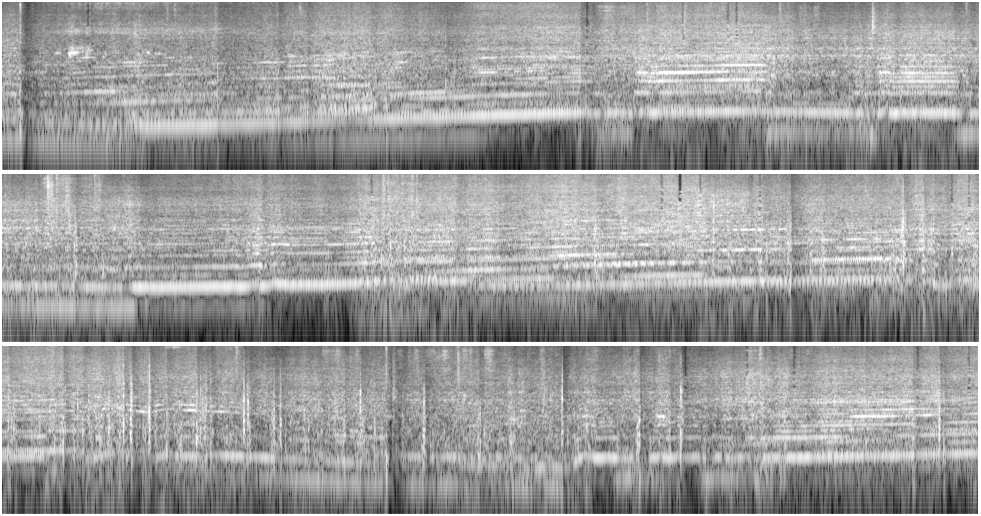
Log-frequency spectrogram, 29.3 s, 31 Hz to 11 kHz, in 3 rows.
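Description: BMW E36 M3 race car's straight-six engine, heard from inside the cabin, running hard at high revs. Its pitch climbs over the first few seconds, then holds and dips several times.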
